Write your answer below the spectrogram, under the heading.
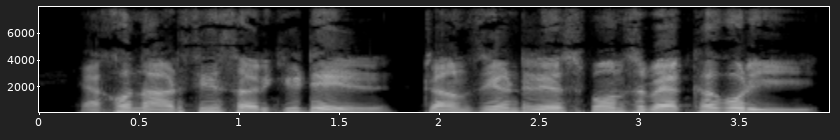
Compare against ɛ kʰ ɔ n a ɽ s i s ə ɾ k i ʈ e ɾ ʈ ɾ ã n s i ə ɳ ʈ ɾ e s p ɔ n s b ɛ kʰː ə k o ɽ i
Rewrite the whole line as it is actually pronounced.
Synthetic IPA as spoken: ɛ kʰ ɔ n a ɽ s i s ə ɾ k i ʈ e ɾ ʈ ɾ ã n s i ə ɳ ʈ ɾ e s p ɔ n s b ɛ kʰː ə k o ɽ i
